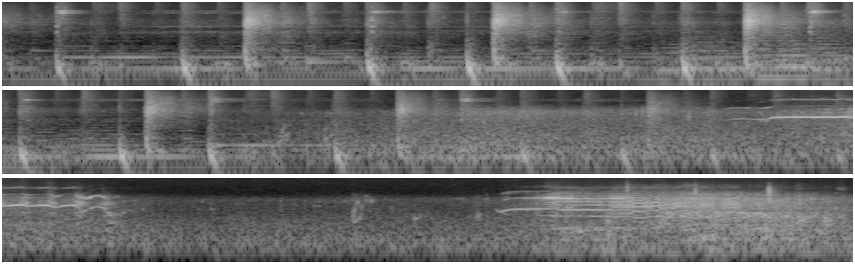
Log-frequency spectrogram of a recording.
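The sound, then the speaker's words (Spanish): Horses clip-clop and neigh on the island of Cuba in the era of the Spanish conquest. Steady, crisp hoofbeats come first, then loud, shrill whinnies rise and waver near the end. There is no talk. “¡Tengan cuidado con esos caballos!”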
